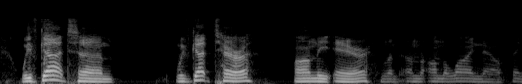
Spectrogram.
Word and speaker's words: Thara: having us on now am I pronouncing your name right Tara yes Tara great okay um wanted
